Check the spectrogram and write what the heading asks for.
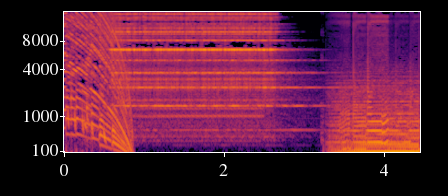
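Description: Electronic intro music: a sweep of many tones gliding down in pitch, then a held high chord that fades away, and a new music track with a deep bass beginning a little after three seconds in.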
